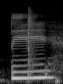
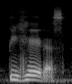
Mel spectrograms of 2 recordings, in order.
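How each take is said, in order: First: Tijeras broken into beats, higher; syllables split. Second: Said in the usual way. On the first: Shown as a demonstration. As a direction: tap out each syllable of Tijeras. (Tijeras separando sílabas, más agudo) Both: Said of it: "cada golpe de voz representa una sílaba".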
